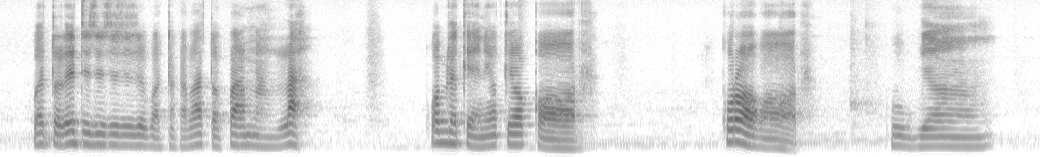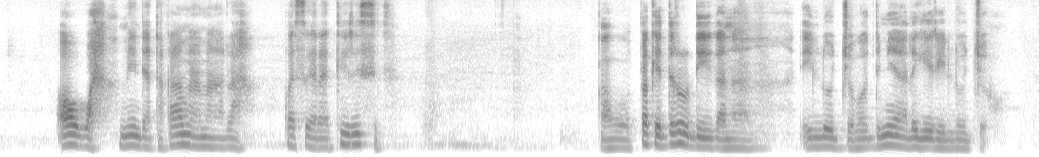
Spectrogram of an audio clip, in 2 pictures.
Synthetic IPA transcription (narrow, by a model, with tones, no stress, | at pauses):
kʷwe˦to˨le˦di˦de˦de˦de˦de˦ɡʷa˨ta˨ka˨βa˦to˨pa˦ma˨la˦ | kʷo˦ble˦ke˨ni˨˦o˦ki˦ɔ˦kɔː˨ɾ | ku˦ɾo˦˨kɔ˨ɾ | ku˨ɡ͡ba˦˨˦ | o˦wa˨mi˦n˦da˨ta˨ka˦ma˨ma˨la˦ | kʷe˦˨si˨ɡe˨ɾa˨ki˦ɾi˦si˨k | o˨ɡu˨pe˦ki˨di˦ɾu˦di˨ɡa˨na˨ḭ˨lo˨d͡ʒo˨ko˨di˦mi˦a˨le˦ɡe˦ɾi˨lo˨d͡ʒo˨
